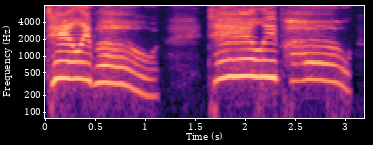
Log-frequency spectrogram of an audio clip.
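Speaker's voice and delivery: slow, loud ghostly shriek. Acted. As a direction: shriek it like a spirit demanding back its own. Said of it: "the voice grew louder and louder".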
